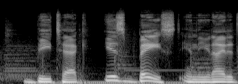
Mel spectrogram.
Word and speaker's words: BTech: join button below btec pronounced btec is based in the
